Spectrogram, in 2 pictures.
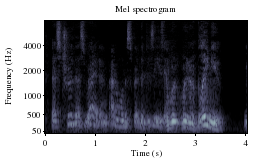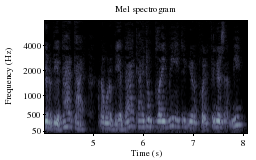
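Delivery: high, whiny, anxious voice; a scared follower pleading not to be blamed; high-pitched timid imitation, half whispered at the start; mock fearful crowd. Voices fearful compliant people.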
